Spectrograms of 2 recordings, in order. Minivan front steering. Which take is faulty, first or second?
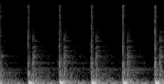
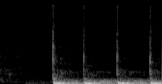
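first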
